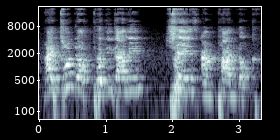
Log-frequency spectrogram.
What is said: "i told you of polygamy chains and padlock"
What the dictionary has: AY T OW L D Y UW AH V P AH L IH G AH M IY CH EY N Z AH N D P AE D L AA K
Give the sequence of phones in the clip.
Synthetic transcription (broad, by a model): AY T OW D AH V P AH L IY G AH M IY CH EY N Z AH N P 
